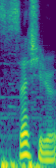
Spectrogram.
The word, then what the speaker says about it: Cecil: questions your authority so i want to pronounce it cecil because i have an uncle named cecil in the states but the the japanese name is written as seshuru and i think the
